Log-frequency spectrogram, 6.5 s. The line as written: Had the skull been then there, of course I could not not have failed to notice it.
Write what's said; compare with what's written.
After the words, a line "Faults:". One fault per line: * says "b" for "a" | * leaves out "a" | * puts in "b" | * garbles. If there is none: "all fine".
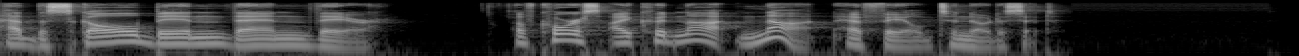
Had the skull been then there, of course I could not not have failed to notice it.
Faults:
all fine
